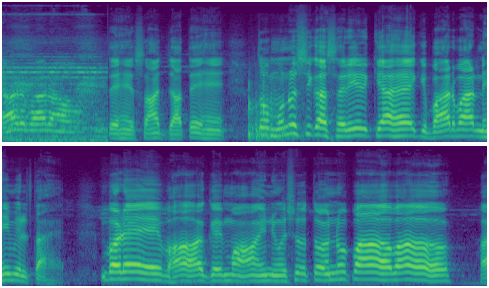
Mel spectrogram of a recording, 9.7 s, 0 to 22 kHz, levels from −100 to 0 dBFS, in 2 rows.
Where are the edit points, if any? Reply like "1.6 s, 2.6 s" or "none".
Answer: 1.0 s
